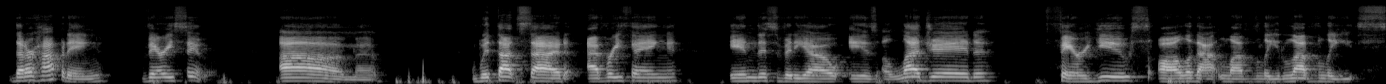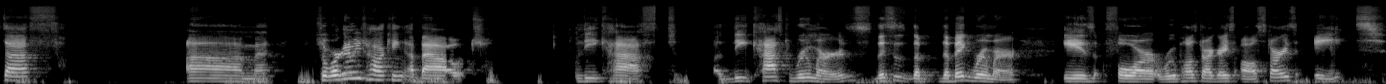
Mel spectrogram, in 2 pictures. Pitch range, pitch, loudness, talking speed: 135-170 Hz, 145 Hz, -22 LUFS, 110 wpm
